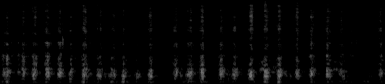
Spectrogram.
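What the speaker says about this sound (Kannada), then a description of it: "ಈಗ ಎಕ್ಸ್ಟ್ರಾ ಇರೋ ಕ್ಲಾತ್ನ ಟ್ರಿಮ್ ಮಾಡ್ಕೊಳ್ಳಿ." Scissors trim excess cloth from a blouse's lining and main fabric, giving a steady run of close, crisp snipping and rasping cuts in quick rhythm with no voices.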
